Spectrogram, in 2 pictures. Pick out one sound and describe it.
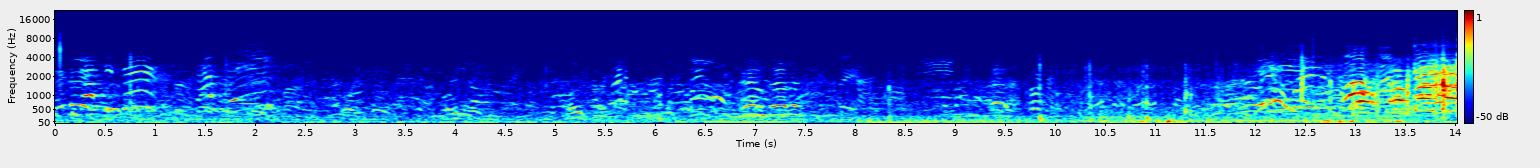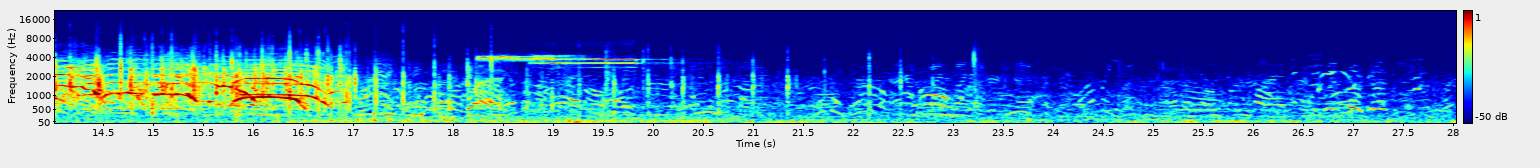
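A crowd of spectators chatters outdoors in the distance.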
